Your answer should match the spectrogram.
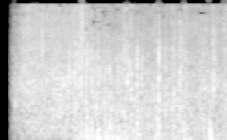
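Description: Ice hockey game sound: steady arena crowd noise, with occasional sharp clicks and scrapes from sticks, puck and skates on the ice.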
